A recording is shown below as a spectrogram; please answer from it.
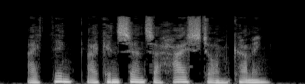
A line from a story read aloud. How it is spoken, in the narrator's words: she whispered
